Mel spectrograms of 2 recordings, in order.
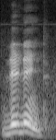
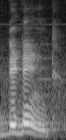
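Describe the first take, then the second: No difference in how they are said.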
